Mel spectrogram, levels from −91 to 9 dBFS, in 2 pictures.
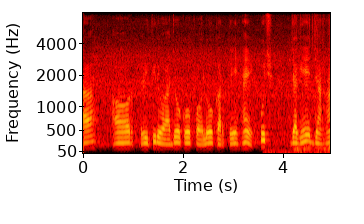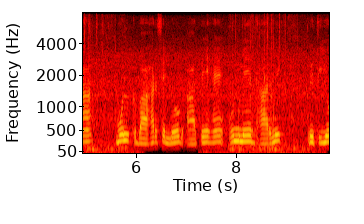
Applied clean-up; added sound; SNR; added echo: none; Crackle; 16 dB; none.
